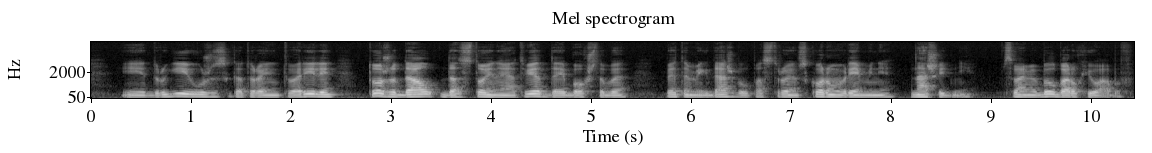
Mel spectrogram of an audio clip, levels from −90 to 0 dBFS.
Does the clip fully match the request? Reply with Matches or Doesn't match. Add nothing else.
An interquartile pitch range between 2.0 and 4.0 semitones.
Matches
